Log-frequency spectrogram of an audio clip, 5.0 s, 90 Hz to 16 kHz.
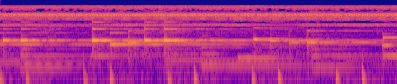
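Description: Soft low thumps near 57 a minute, under piano and ambient music; a steady heartbeat used as a sound effect.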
